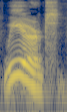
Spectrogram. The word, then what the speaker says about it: Wyrd: It's Weird. W-Y-R-D. That's how it's spelled.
